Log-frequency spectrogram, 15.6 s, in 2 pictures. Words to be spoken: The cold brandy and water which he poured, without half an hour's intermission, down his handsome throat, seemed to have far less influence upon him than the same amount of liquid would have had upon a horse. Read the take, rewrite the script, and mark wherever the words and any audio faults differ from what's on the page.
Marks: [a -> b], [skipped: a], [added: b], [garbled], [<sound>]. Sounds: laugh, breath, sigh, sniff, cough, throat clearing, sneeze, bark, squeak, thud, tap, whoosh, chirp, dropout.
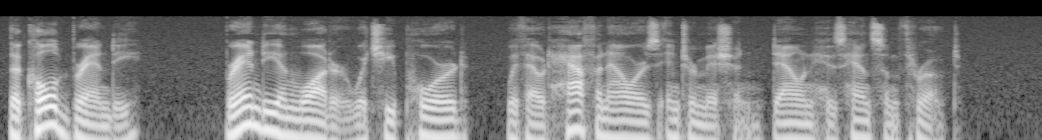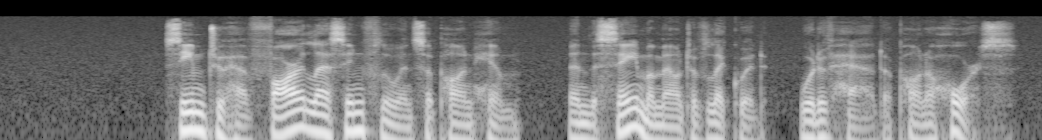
The cold brandy [added: brandy] and water which he poured, without half an hour's intermission, down his handsome throat, seemed to have far less influence upon him than the same amount of liquid would have had upon a horse.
